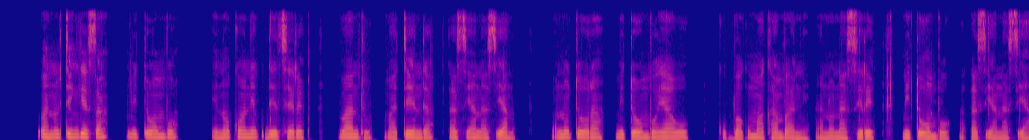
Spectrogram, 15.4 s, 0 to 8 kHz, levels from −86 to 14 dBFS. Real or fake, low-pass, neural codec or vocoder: real; 7.2 kHz; none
